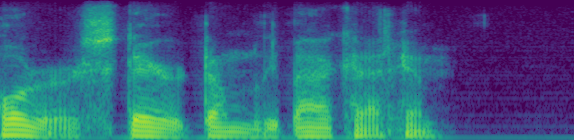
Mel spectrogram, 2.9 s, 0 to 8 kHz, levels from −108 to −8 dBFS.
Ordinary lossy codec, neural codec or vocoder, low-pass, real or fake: Opus, 32 kbps; none; 7.2 kHz; real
